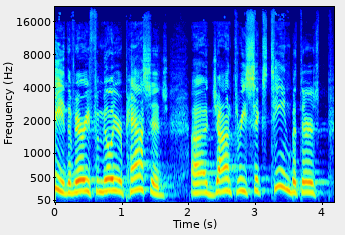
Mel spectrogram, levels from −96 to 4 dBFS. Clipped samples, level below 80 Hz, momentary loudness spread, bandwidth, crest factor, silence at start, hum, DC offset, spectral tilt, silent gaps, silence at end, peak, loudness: under 0.1%; -76 dBFS; 8 LU; over 20 kHz; 16 dB; 0 s; none; under 0.1%; -5 dB/octave; none; 0.15 s; -10 dBFS; -27 LUFS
